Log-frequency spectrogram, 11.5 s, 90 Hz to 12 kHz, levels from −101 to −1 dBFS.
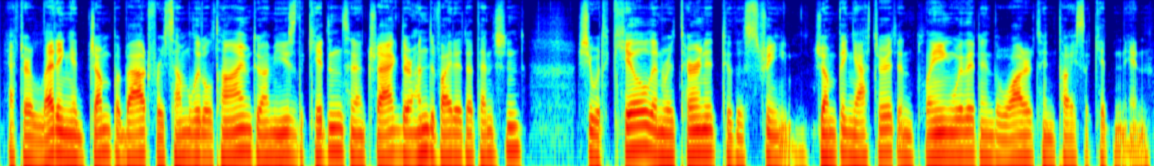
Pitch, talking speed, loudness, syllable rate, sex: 120 Hz, 220 wpm, -19 LUFS, 5.8 syllables/s, male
